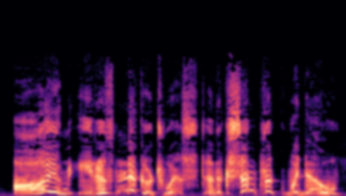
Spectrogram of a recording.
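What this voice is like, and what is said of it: Put-on British accent. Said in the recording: “obviously ... doing a British accent”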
